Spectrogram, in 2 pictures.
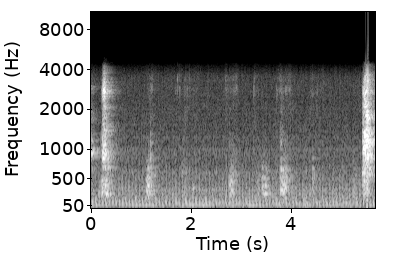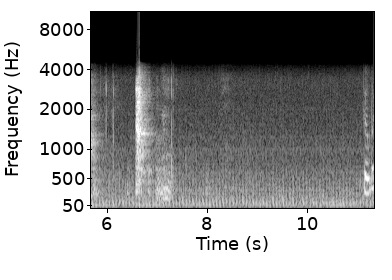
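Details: Lucy, a West Highland White Terrier, playing with a treat ball for the first time: a few sharp barks spread across the recording, the loudest two close together midway, with faint rattling and quiet room noise between them.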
